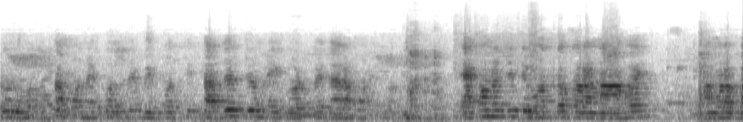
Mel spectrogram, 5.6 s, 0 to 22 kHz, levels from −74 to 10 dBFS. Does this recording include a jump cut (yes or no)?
yes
